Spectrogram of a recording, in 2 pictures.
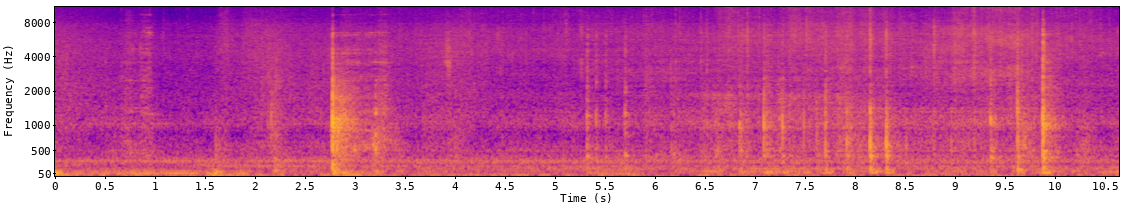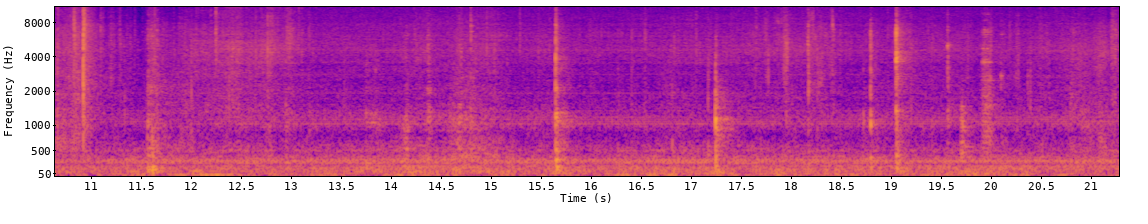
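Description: Egg and spinach omelette sizzling softly in a frying pan. Scattered clicks and knocks of a spatula and the pan being handled come through it, the loudest about three seconds in.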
